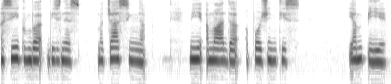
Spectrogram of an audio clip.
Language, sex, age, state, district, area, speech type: Manipuri, female, 18-30, Manipur, Senapati, rural, spontaneous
